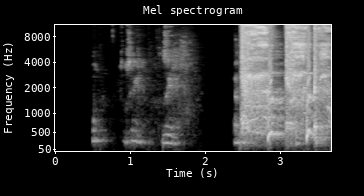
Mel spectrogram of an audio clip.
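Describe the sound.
Coughing from dust in the throat during home renovation: a few soft, short vocal sounds, then loud, harsh bursts of coughing.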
